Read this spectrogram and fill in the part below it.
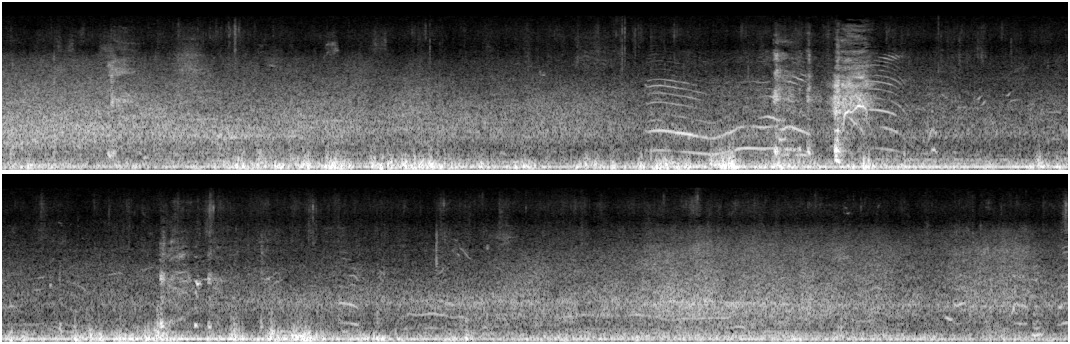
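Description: Wind rumbles steadily across the open ground.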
